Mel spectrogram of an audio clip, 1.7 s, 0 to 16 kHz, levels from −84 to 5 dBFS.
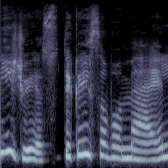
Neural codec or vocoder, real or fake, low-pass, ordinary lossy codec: none; real; 14.4 kHz; AAC, 96 kbps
